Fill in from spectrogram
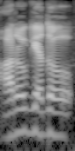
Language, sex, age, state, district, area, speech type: Kannada, male, 45-60, Karnataka, Chikkamagaluru, rural, spontaneous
